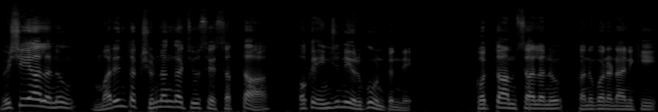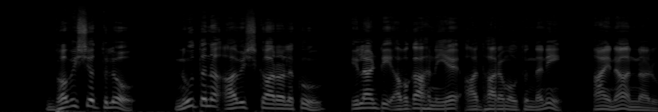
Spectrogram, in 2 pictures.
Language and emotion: Telugu, neutral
